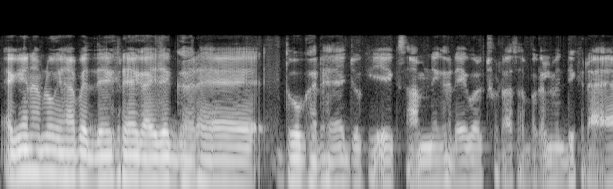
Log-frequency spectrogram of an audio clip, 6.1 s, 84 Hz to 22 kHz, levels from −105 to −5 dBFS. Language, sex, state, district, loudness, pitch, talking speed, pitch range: Hindi, male, Punjab, Kapurthala, -22 LUFS, 100 Hz, 285 wpm, 95-115 Hz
